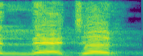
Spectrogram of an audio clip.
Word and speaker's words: ledger: लिखने का नाम है लेजर। क्या? हेडिंग बनाओ लेजर। आगे वालों ने डरना नहीं है किसी भी वक्त। लेजर। बच्चों प्लीज, लेजर, इसमें डी साइलेंट है, LEDGER, क्या बना? लेजर। नया पेज लेना शेखो।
